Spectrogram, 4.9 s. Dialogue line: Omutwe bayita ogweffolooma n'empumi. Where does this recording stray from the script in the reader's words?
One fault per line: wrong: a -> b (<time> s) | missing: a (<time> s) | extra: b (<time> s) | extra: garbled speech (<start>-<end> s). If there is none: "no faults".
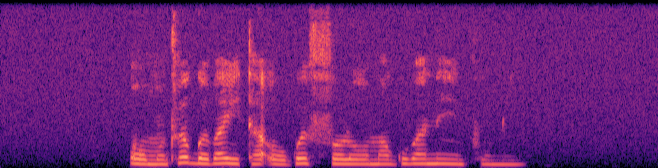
extra: gwe (1.4 s)
extra: guba (3.0 s)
